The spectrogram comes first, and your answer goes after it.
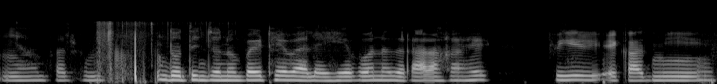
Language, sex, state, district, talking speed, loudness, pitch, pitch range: Hindi, female, Punjab, Kapurthala, 135 wpm, -25 LUFS, 190 Hz, 185-195 Hz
